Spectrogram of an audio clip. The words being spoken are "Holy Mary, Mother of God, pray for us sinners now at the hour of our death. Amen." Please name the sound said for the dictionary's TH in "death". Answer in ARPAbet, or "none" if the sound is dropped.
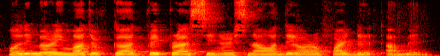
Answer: T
